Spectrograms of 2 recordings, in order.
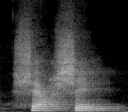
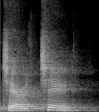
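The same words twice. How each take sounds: First: The word begins with an sh sound. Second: The word begins with a ch sound. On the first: The speaker calls it right. "Es un sonido más similar a SH" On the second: The speaker calls it wrong. "No se dice cherché"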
